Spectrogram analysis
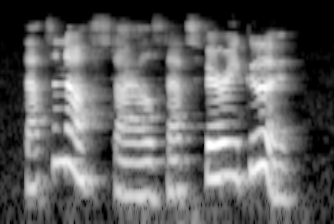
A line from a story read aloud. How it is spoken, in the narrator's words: the woman says warmly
